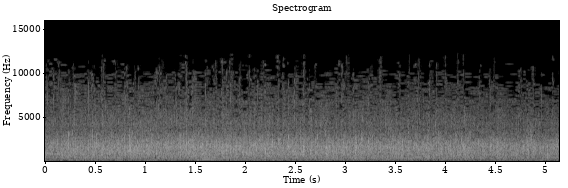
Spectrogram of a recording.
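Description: Large audience clapping steadily together.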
